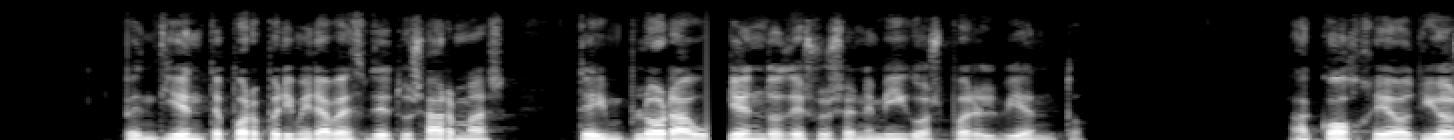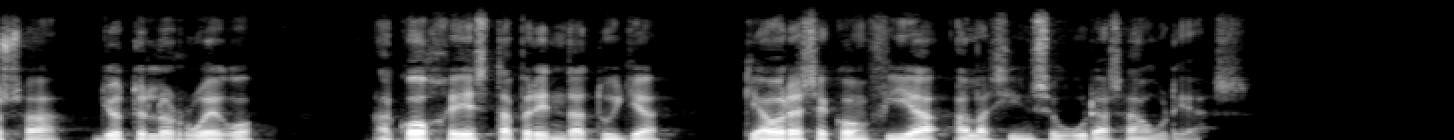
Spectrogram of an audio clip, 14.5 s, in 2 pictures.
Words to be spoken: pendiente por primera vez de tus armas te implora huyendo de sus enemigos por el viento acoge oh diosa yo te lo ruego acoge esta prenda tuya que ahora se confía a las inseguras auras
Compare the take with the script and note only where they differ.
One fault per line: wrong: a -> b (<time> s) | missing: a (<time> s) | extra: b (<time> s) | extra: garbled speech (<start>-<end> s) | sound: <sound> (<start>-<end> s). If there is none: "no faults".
sound: dropout (3.5-3.7 s)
